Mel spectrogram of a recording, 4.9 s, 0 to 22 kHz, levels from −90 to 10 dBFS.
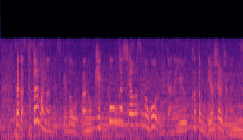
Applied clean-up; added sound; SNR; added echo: none; Buzz + Train; 14 dB; none.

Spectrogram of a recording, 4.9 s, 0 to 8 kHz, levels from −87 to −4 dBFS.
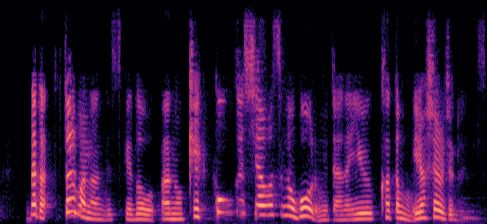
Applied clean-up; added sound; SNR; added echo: neural mask model DeepFilterNet 3.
